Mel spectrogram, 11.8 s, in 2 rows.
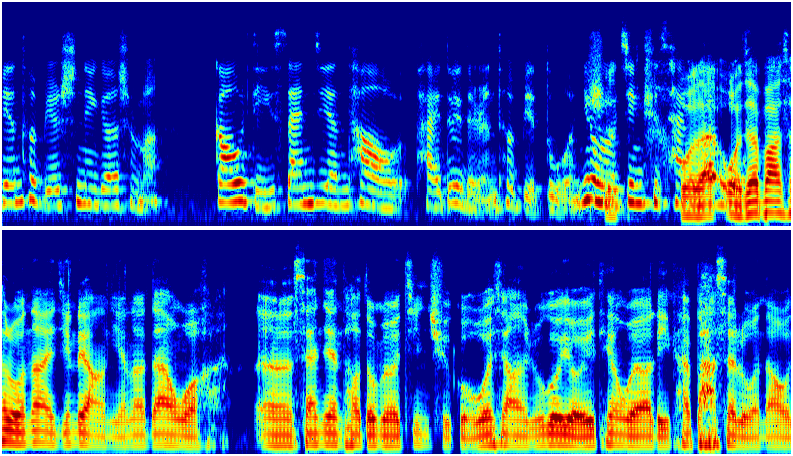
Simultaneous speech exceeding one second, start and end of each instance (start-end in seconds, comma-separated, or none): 4.4-5.6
